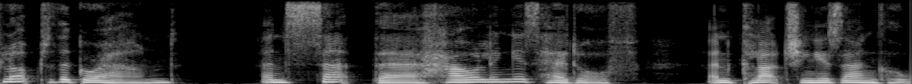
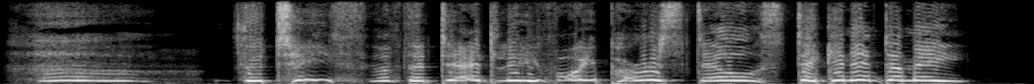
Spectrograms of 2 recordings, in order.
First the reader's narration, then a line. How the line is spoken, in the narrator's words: yelled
